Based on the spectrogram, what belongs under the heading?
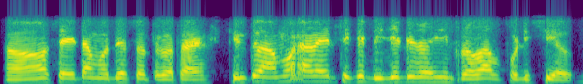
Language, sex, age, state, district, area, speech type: Odia, male, 30-45, Odisha, Nabarangpur, urban, conversation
